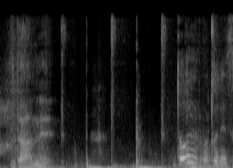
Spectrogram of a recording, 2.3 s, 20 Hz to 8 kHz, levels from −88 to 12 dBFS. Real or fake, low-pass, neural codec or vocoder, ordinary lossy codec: fake; 7.2 kHz; codec, 16 kHz, 2 kbps, X-Codec, WavLM features, trained on Multilingual LibriSpeech; MP3, 64 kbps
